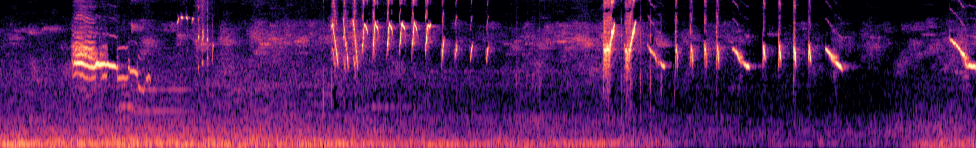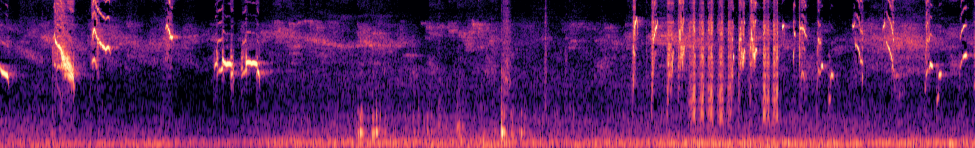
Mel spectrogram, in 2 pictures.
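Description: Caged male green leafbird (cucak ijo) singing a loud, varied song of sharp whistles, falling slurred notes and fast chattering trills, with a short lull about halfway through.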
